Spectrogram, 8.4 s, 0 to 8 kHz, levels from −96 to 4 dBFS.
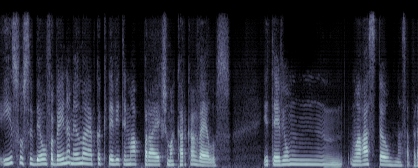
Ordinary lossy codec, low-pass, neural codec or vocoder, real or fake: none; 7.2 kHz; codec, 16 kHz, 0.5 kbps, X-Codec, WavLM features, trained on Multilingual LibriSpeech; fake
